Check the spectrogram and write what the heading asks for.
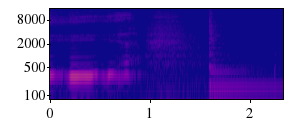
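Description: A woman's held final sung note, wavering slightly, fades out within the first second. After a short gap a single low note starts suddenly and dies away.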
